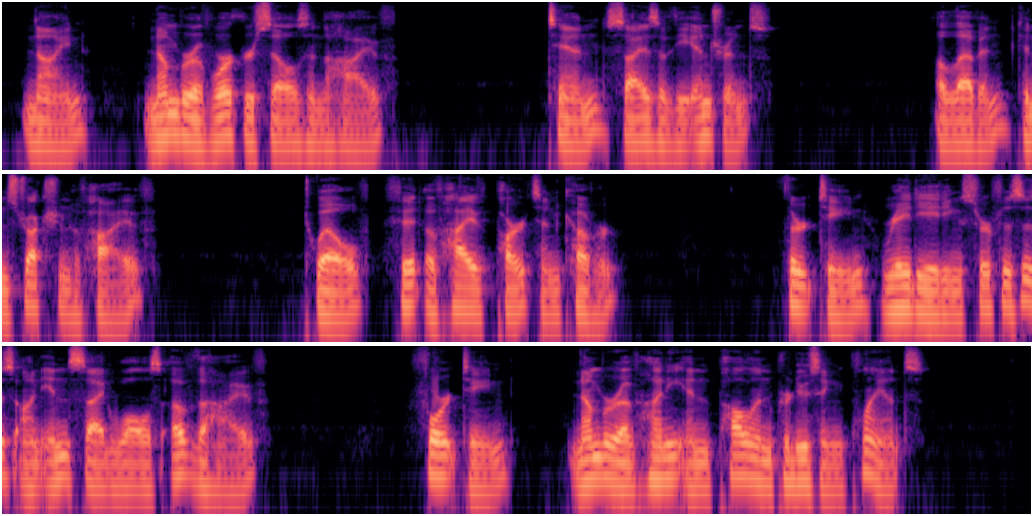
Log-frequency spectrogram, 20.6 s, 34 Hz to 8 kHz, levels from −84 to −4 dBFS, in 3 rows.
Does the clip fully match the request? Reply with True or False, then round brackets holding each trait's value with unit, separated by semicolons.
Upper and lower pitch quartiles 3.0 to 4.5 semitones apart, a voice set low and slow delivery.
True (3.6 semitones; 95 Hz; 115 wpm)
